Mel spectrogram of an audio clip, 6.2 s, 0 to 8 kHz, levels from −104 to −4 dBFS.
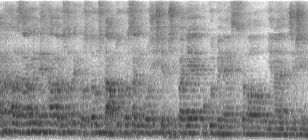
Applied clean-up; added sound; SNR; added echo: none; none; none; reverberation time 1.0 s.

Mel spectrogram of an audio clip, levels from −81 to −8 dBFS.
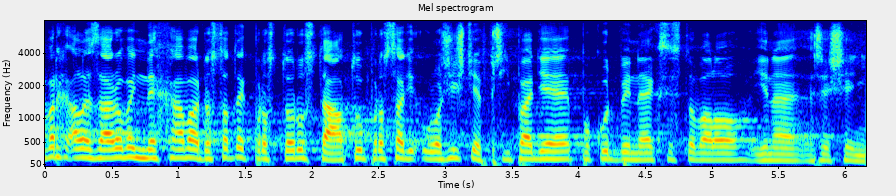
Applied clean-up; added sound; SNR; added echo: none; none; none; none.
